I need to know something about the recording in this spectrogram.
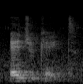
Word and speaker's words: educate: que significa educar educate fíjense que en inglés Generalmente Cuando tenemos una d y una u no se pronuncia du ni du se pronuncia por eso lo transcrito aquí con una jh para transcribir el sonido j y una I y una u esto es educate educate sí Y tenemos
